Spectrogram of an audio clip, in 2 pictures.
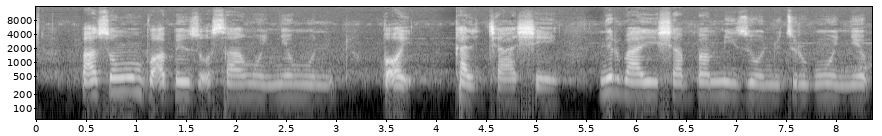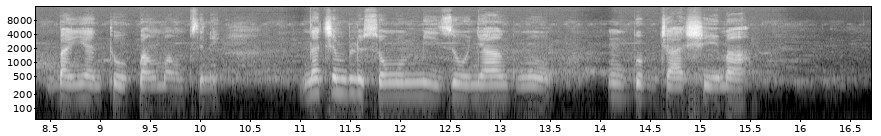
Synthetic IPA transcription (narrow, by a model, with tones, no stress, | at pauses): pa˨ʔso˦ŋʊ˦n˦bɔ˨ʔʊ˨bɛ˦zʊ˨ʔʊ˨˦saː˦ŋʊ˦n˨ɲɛ˦ŋʊ˦n | pɔ˨ʔʊ˨ | ka˦ld͡ʒaː˨ʃeː˦ | nɨ˦ɾɨ˦baː˦ji˦ʃa˦bba˦mːiː˦zo˦˨nu˨tɨ˦ɾɨ˦bʊ˦ŋɔ˦n˨ɲɛ˦ba˦njɛ˦n˨toː˦˨k͡pa˦ŋma˨ŋvɪ˨nɨ˨ | na˦t͡ʃɪ˦m˦bɨ˦lɨ˨so˦ŋʊ˦mmiː˦˨zo˦˨ɲaː˦ŋ˦ɡʊ˨ŋɔ˦ŋ̩˦ɡ͡bʊ˦b̚d͡ʒaː˦ʃeː˦maː˦˨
